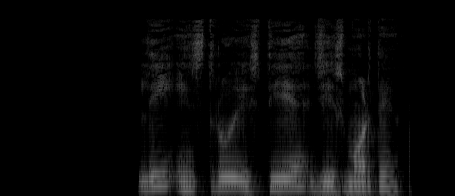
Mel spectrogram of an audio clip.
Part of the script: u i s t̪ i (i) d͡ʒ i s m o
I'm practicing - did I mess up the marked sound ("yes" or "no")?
yes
